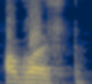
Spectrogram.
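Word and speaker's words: August: ए यू का तो अ हो गया। जी का ग हो गया। यू साइलेंट रहेगा। आधा स और पूरा ट अगस्ट। फिर आडी हो जाएगा।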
